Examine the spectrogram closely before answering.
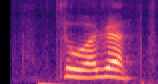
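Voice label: "zé rèn", Mandarin Chinese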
